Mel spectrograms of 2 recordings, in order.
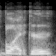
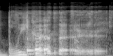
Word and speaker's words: Bleikr: am i pronouncing it right how do you pronounce it it's bleichert I thought it was Bleecker yeah it's no it's like it's it's Norse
